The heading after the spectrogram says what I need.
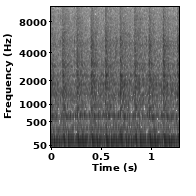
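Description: Steady two-stroke putter at idle with even, quick pulses and no misses or knocks; engine idling smoothly and healthy.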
